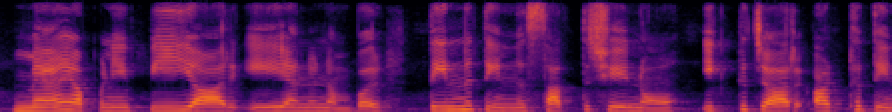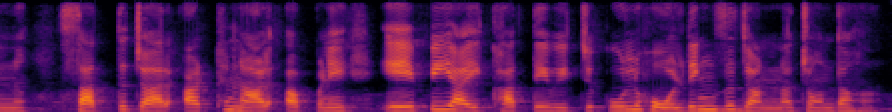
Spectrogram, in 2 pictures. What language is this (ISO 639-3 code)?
pan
